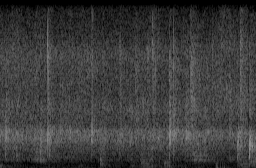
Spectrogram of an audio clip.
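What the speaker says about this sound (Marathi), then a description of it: "चांगला कांदा तळून घ्यायचा, फुल गॅस करायचा" Onion fries on a hot tawa over a full gas flame with a close, steady sizzle. Light scraping and stirring sounds come and go over the crackle.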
